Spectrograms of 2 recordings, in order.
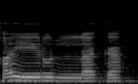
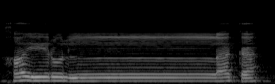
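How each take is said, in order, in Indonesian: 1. Huruf yang digabung dibaca pendek tanpa dengung. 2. Huruf yang digabung dibaca panjang dengan dengung. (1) "dibaca pendek" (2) "tidak boleh dibaca"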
